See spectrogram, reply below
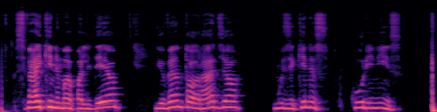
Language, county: Lithuanian, Kaunas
